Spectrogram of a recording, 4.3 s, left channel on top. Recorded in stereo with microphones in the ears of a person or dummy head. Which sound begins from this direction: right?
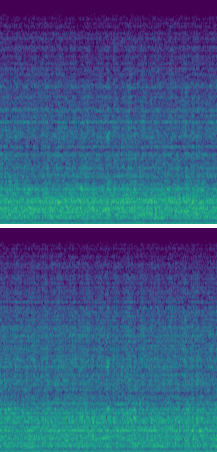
An engine running, at 0.0 s.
